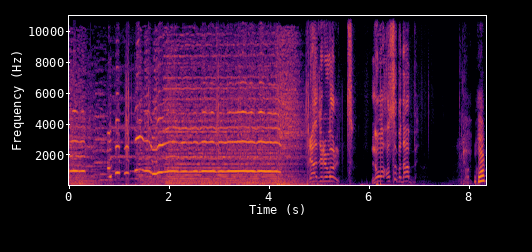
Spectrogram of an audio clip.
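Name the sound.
radio station jingle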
